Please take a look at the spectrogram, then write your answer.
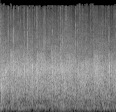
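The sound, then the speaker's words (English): A short burst of audience applause for the worship team, many hands clapping together in a steady, dense patter at moderate loudness, with no voices over it. “Yeah, give them a little clap.”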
